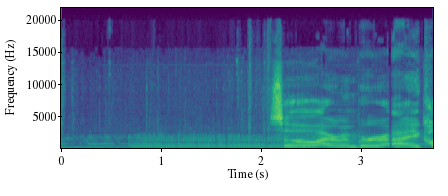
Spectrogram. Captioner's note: phone line ringing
